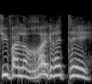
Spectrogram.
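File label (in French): "regret", French; worms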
